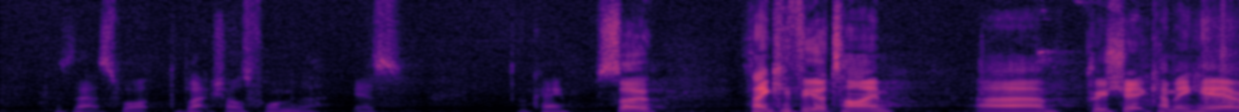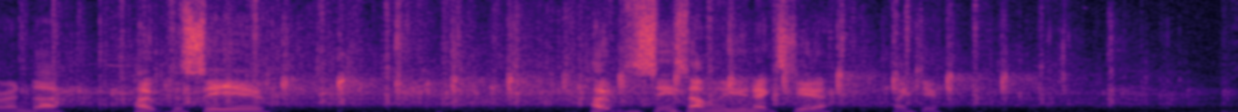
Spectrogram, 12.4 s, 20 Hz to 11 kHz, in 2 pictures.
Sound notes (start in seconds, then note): 5.7 applause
